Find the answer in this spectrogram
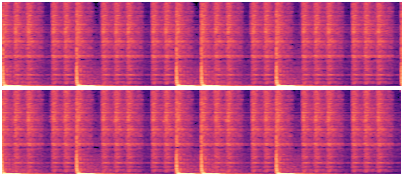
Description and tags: Just a drum loop :) (created with flstudio mobile)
